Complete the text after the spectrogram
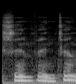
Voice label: "shen1fen4zheng4", Chinese

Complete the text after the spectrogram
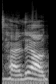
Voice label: "cai2liao4", Chinese

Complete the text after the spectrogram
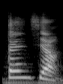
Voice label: "dan1 xiang4", Chinese

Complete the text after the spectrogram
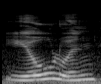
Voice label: "you2 lun2", Chinese

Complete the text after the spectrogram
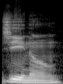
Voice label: "ji4 neng2", Chinese

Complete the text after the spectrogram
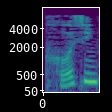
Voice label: "he2xin1", Chinese

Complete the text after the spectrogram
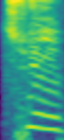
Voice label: "cui4", Chinese

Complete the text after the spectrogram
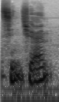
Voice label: "qin1 quan2", Chinese

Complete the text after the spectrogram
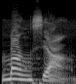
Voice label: "meng4xiang3", Chinese

